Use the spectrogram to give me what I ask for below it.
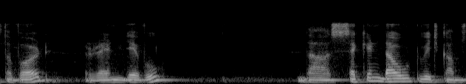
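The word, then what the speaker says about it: rendezvous: how do we pronounce it the word is pronounced as randevu so this is how we pronounce the word rendevu the second doubt which comes to our mind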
